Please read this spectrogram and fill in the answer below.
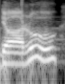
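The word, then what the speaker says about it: دارو: This u, this vav is pronounced u because it's at the end of the word.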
